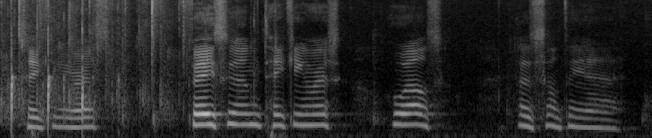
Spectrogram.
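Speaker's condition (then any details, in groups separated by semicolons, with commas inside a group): Parkinson's disease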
